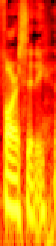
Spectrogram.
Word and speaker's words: Forest City: That's a better way of saying it. Far City. That's what we Did I say it wrong? – No, we just always shorten it.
